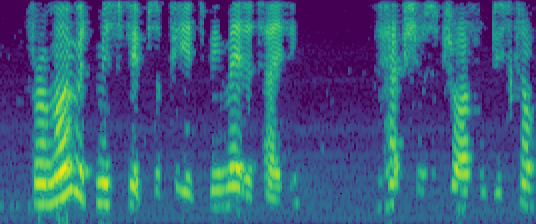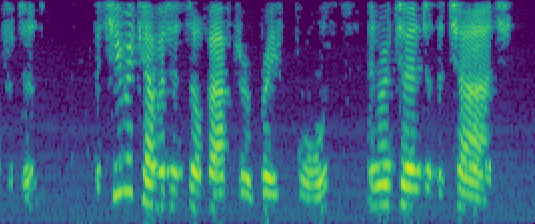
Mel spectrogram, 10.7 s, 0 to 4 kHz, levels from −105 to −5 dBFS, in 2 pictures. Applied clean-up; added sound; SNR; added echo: classical method spectral subtraction.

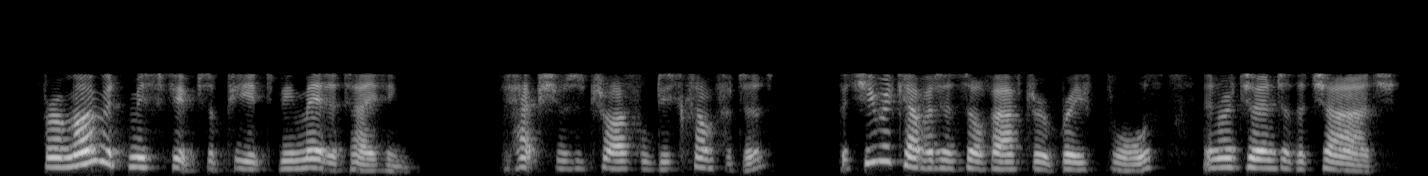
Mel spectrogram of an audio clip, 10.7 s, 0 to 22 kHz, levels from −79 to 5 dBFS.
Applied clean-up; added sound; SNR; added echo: neural mask model DeepFilterNet 3.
